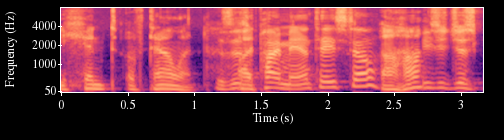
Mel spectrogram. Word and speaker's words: Pimente: How would you pronounce that name? And lower at the bottom in parentheses. Pimente.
